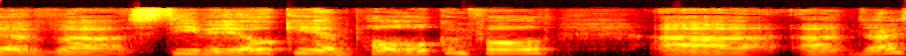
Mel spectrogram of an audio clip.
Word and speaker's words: Oakenfold: You have Steve Aoki and Paul Oakenfold. Did I say Oakenfold? I always say his name wrong.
